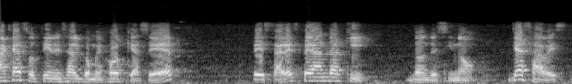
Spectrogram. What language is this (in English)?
Spanish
